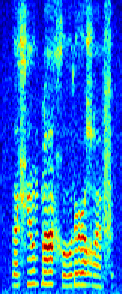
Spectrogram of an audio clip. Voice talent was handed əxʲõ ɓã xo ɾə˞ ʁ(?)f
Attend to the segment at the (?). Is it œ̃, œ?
œ̃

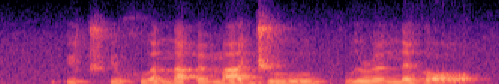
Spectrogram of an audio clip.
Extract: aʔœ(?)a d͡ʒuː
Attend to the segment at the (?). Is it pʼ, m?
m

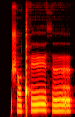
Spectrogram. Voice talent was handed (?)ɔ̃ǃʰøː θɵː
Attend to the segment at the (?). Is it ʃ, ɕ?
ʃ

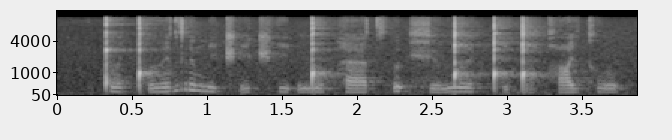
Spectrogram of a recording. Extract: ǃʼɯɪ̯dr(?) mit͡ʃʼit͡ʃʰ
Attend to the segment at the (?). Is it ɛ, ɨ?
ɨ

